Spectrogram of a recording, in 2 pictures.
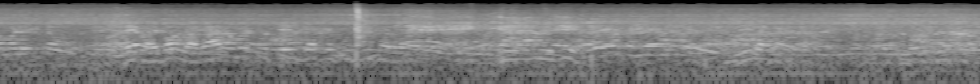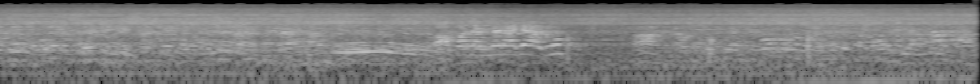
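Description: Several people's voices shouting and chattering on a cricket court, with one sharp click about three seconds in.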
